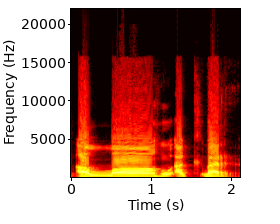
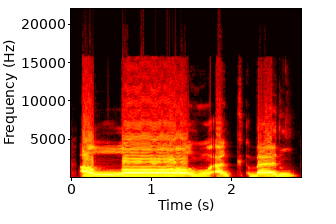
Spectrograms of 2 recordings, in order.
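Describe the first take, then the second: First: The last word ends on the r consonant. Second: The last word ends with an added u vowel. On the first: "sunnahnya adalah sudah aja ro-nya diberikan sukun" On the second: "membaca dhammah ro dari lafaz akbar"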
